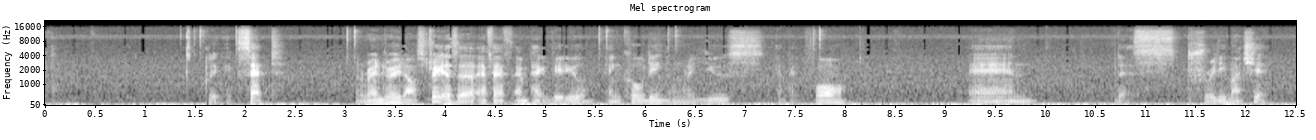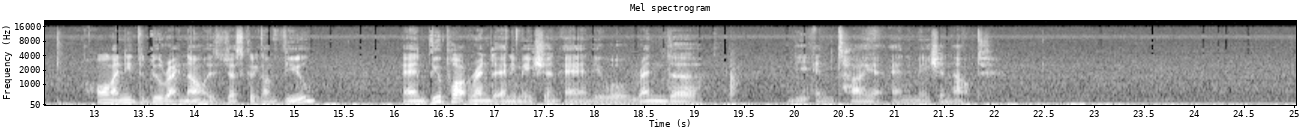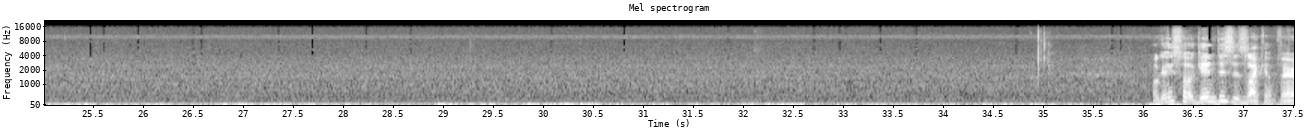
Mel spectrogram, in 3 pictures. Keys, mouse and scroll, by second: 1.4-4.7 drag, 8.1-10.3 scroll down 1, 10.3 middle click, 14.6-15.7 drag.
